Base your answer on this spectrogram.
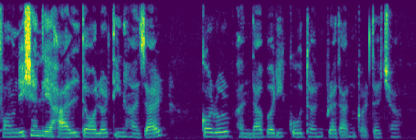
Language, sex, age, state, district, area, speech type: Nepali, female, 18-30, West Bengal, Darjeeling, rural, read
